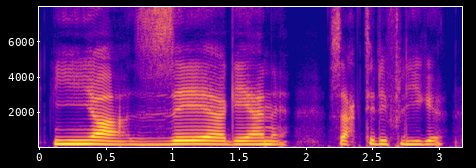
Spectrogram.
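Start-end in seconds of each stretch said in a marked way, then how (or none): 0.1-1.9 slow housefly with drawn-out buzzing s sounds; curious housefly. Acted. Fly meeting Nala for the first time, slow and buzzy. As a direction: stretch the words like a dopey, curious fly.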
